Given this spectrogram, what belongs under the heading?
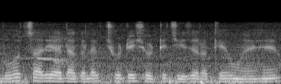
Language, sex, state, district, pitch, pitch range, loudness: Hindi, male, Bihar, Supaul, 140 Hz, 135-145 Hz, -16 LUFS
